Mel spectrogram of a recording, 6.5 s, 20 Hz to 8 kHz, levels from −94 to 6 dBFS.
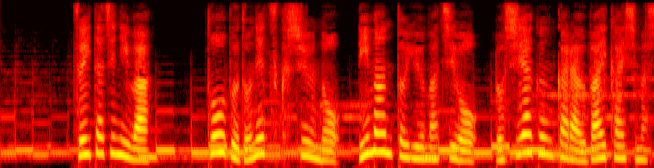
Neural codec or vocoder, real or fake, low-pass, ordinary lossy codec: none; real; 7.2 kHz; AAC, 48 kbps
